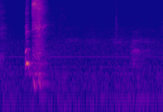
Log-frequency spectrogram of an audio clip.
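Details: Sneezing on a balcony, apparently triggered by something in the environment: a brief intake followed by one explosive burst, then quiet; a single sneeze.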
